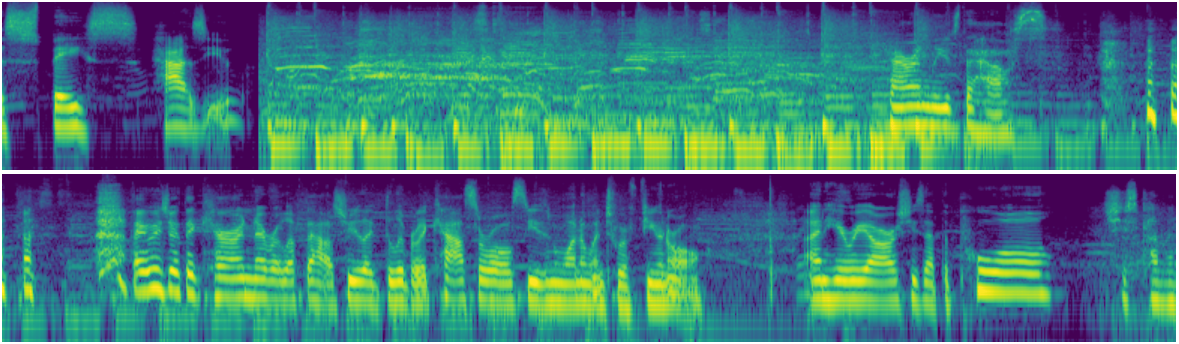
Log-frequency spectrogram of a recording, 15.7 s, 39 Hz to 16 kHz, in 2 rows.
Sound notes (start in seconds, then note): 1.8 children yelling; 7.2 laughs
